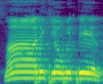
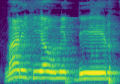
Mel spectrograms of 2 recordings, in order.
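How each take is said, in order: First: The first vowel of Malik is held long. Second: The first vowel of Malik is said short. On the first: God is the master of the Day of Judgment. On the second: God is the king of the Day of Judgment.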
